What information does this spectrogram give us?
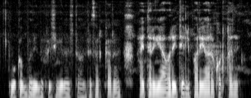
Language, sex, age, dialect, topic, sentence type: Kannada, male, 31-35, Coastal/Dakshin, agriculture, question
